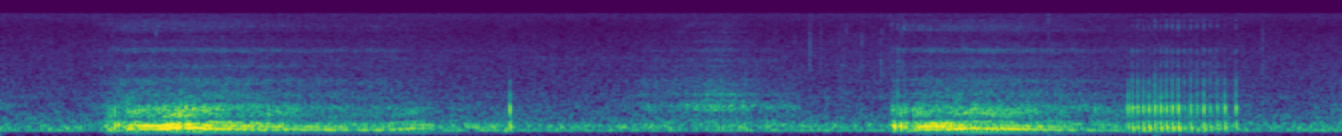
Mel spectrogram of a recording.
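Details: Person who claims not to snore, snoring: two slow, rough, rattling snores on the breath in, with quiet breathing between, in a small quiet room.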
